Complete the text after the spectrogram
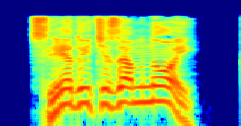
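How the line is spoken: Shout. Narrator (Russian): крикнула Кармен

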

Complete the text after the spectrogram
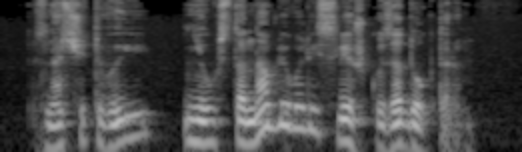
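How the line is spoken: Stunned whisper. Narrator (Russian): ошеломленно прошептала

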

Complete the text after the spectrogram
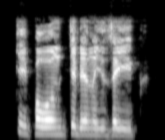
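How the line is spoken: Lord's howl. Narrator (Russian): взвыл владыка

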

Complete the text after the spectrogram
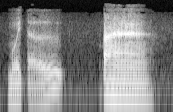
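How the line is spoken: Gentle, smiling. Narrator (Vietnamese): Dương Khang dịu dàng cười nói

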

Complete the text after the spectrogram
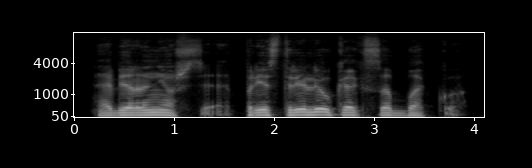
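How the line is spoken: Hostile, through gritted teeth. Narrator (Russian): неприязненно процедил

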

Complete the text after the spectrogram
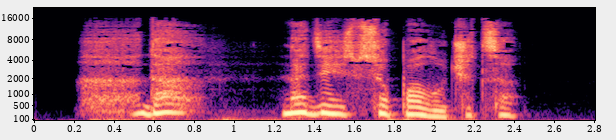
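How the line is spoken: Breathed out. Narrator (Russian): выдохнула я

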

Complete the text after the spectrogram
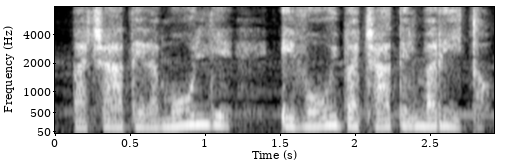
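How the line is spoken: Soft, smiling. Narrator (Italian): Sorrise con la sua bocca buona e disse piano

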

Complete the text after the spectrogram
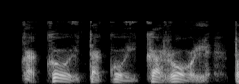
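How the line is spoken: Grumbled. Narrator (Russian): пробурчал другой

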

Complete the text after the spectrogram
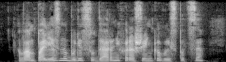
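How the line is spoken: Plain. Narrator (Russian): ответила я

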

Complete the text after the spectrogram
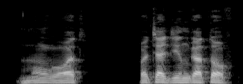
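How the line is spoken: Duke grumbling. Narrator (Russian): проворчал герцог

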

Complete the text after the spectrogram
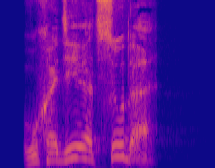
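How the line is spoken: Shouting. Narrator (Russian): крикнул Джон жене

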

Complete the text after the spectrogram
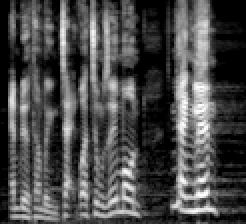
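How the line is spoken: Shouted. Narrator (Vietnamese): Khải hét lên

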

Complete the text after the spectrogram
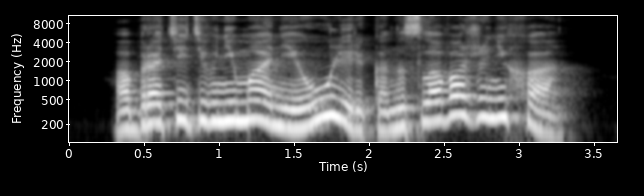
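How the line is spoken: Joyful deep bass. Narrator (Russian): радостно пробасил Брун

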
